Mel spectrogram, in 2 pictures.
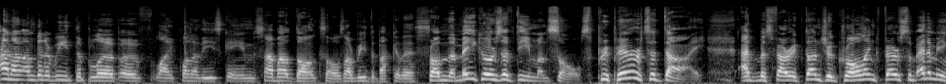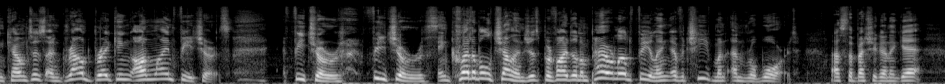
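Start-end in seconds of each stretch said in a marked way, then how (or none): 4.3-17.4 put-on American accent. Asked for an accent, reading a video game's back-cover blurb, american accent. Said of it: "can you do an American accent?".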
